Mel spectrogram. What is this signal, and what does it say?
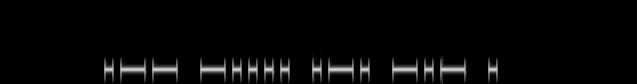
Morse code, heard as a keyed tone, about 15 wpm, 700 Hz. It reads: W6RKE
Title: USA Call Signs - 5 Characters - Repeated 3x - 15wpm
